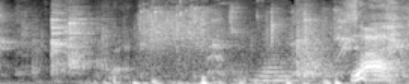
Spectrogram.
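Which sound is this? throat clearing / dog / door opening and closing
dog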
